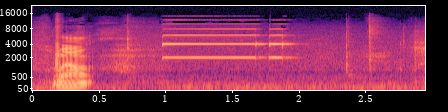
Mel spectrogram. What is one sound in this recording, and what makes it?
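An electronic device beeps several times.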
